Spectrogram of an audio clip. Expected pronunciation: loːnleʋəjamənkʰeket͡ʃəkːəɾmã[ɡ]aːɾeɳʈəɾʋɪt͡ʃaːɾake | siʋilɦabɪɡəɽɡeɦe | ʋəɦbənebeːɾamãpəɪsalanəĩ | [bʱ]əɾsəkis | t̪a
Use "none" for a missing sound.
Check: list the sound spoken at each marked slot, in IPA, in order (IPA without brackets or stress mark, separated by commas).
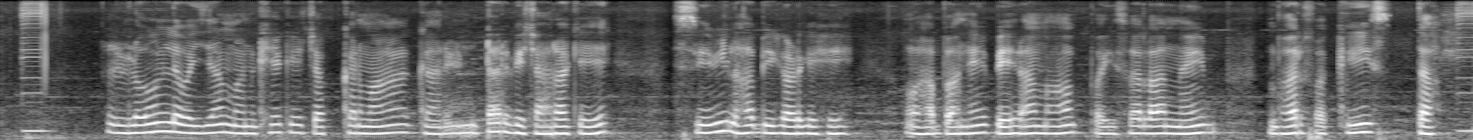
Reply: ɡ, bʱ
